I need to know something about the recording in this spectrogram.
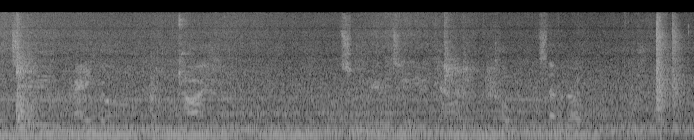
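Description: Steady low hum of a glass-door drink cooler's refrigeration unit running, with faint voices in the background. The hum drops away near the end.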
